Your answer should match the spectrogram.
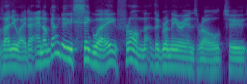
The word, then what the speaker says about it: segue: But segue, s Guue, pronounced segue, means to meld from one thing to another.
